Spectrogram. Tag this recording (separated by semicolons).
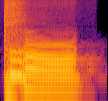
joke; French; horn; voice; bad; FX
